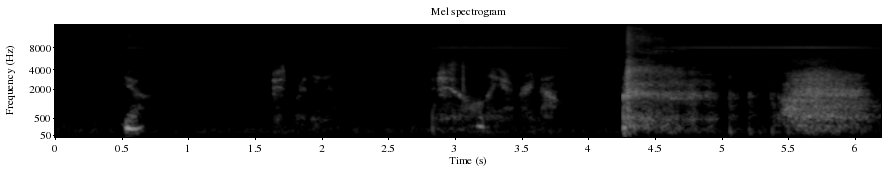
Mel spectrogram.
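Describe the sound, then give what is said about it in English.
Soft whispered sounds give way to a long, loud breath, followed by a second sustained, airy exhale, as a person does a controlled breathing exercise: breathing in for four counts, holding for seven and breathing out for eight. “You breathe in for let out for four. Hold it in for seven, let it out for eight.”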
